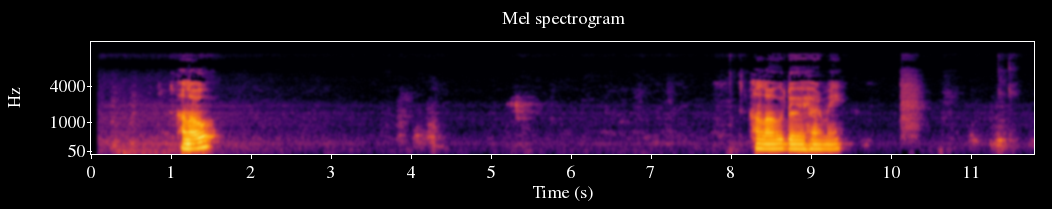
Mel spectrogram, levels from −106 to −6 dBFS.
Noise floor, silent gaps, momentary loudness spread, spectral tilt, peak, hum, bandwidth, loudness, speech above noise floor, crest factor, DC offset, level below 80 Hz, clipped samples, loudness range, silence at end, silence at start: -75 dBFS; none; 25 LU; -9 dB/octave; 0 dBFS; none; 6.8 kHz; -19 LUFS; 58 dB; 26 dB; under 0.1%; -60 dBFS; under 0.1%; 4 LU; 0.4 s; 1.1 s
